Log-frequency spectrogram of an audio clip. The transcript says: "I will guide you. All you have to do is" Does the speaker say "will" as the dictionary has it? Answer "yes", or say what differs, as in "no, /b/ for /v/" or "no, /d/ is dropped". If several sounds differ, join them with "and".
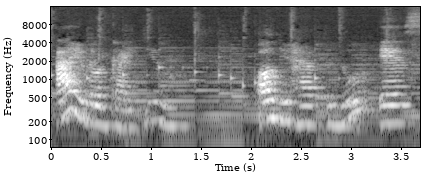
no, /n/ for /l/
